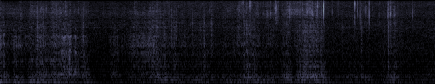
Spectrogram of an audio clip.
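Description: Light scratching, rubbing and tapping of fingers handling a small sculpture close to the microphone, in short irregular bits.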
